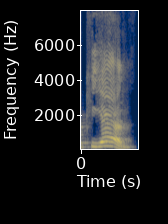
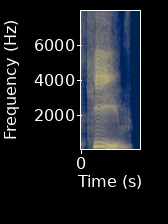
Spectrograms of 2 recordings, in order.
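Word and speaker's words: Kyiv: to pronounce its capital it's no longer kiev it's kiev that's how the ukrainians say it and we might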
